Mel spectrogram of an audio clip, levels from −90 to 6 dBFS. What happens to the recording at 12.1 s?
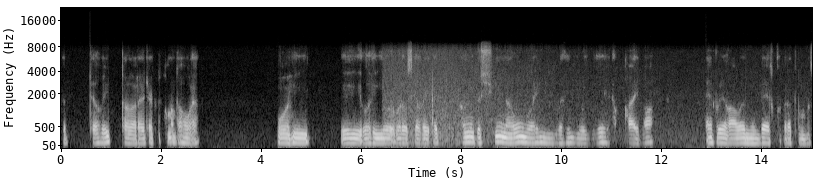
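Comfort noise in place of the background appears from 12.03 to 12.11 s. For about 80 ms the real room sound gives way to a steady, featureless hiss about 3 dB quieter. This is likely the sender's voice detector pausing transmission, which points to Opus DTX, while the receiver synthesises noise to fill the gap.

Noise suppressor artifacts also run through this moment, as they do across the whole clip. The suppressor pulls the background down by about 12 dB in pauses, so the noise floor dips between speech and swells back underneath it, pumping rather than holding steady.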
